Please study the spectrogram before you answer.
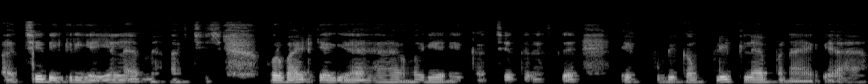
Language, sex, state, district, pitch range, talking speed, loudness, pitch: Hindi, male, Uttar Pradesh, Etah, 105-115 Hz, 180 wpm, -28 LUFS, 110 Hz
